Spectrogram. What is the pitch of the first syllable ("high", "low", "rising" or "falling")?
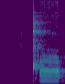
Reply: low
